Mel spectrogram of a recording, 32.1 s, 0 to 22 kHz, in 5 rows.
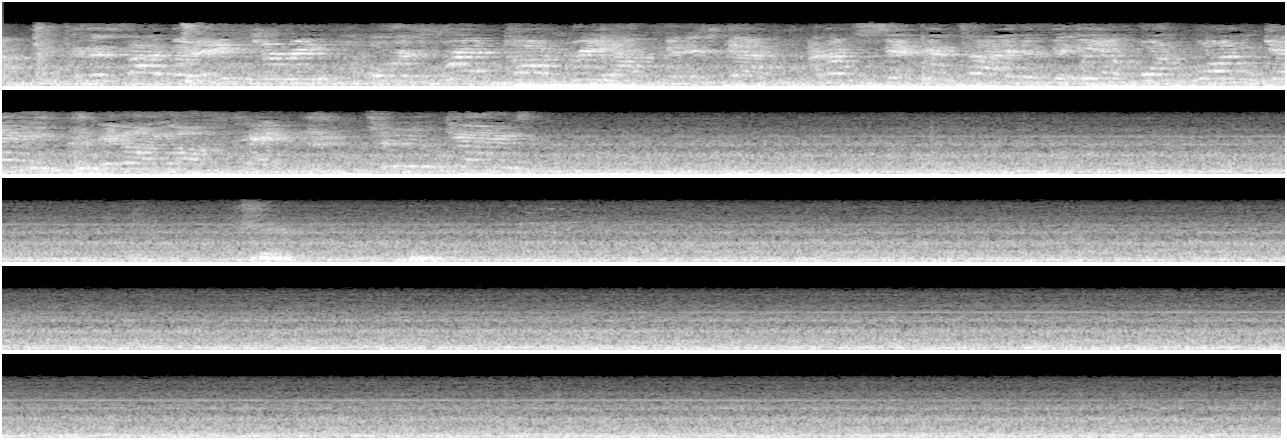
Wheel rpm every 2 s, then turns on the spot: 0, 0, 0, 0, 0, 0, 0, 0, 0, 0, 0, 0, 0, 0, 0, 0.
none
